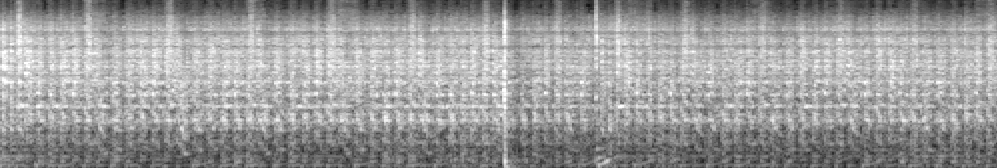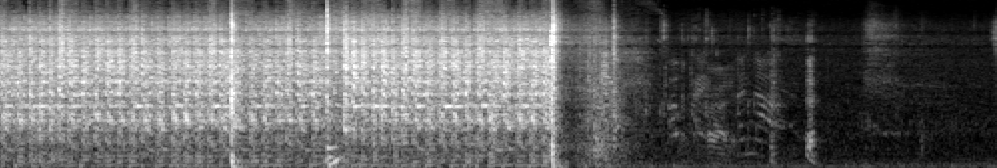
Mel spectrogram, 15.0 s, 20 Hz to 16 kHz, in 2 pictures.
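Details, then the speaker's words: 1991 Ford F150 under restoration, first start attempt with some fluid sprayed down the throttle body: long harsh cranking with sharp pops, never catches; backfiring up and out, owner suspects timing is off. "So I think the timing's not right because it's backfiring up and out, but and my ears are ringing."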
